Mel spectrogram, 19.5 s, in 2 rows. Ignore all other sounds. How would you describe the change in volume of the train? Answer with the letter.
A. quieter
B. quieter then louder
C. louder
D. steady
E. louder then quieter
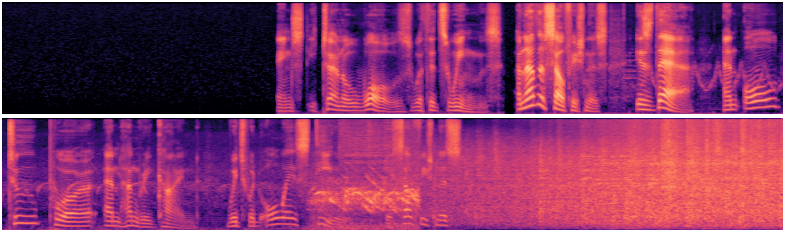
C.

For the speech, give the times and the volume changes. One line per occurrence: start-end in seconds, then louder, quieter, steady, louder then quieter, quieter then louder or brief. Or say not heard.
3.5-15.5 louder then quieter.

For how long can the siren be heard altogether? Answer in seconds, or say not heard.
7 s.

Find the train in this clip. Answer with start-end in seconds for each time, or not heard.
14.7-19.4.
